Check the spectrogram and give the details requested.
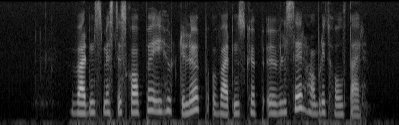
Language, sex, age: Norwegian, female, 35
